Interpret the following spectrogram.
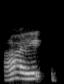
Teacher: You almost don't hear the L, but I do pronounce that.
